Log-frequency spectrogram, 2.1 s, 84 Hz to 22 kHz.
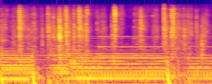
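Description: Old 3D-printed plastic honeycomb softbox grid being flexed by hand, its loosely joined tiles rattling and crackling in quick, irregular clicks: the sign of a flimsy grid that does not hold together as one piece.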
